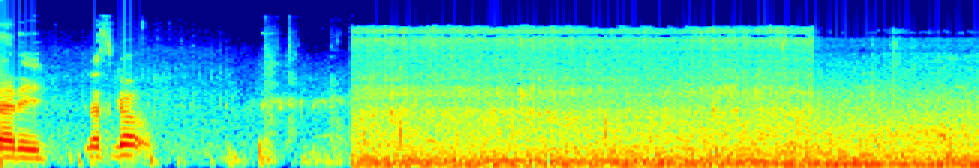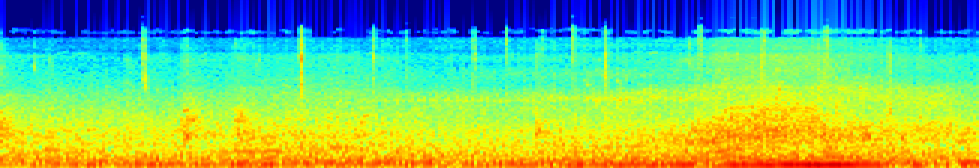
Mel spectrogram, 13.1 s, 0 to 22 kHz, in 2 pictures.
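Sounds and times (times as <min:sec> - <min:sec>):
city street rumble: 0:02.3 - 0:13.0
vehicle passing: 0:07.8 - 0:13.0.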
